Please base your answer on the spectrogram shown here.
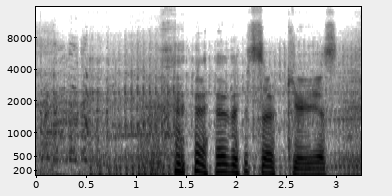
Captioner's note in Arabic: يضحك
